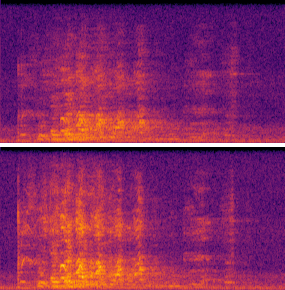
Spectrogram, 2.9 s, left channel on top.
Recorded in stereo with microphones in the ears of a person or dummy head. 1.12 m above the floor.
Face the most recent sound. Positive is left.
turn(degrees=-20)  # may be behind; listen again after turning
